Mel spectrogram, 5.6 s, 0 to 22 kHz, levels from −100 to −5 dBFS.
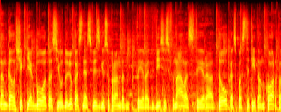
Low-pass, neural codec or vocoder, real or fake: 19.8 kHz; none; real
